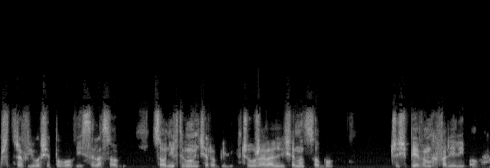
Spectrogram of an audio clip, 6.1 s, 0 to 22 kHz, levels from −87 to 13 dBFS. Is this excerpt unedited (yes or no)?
yes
